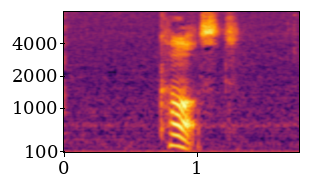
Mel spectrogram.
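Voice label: "cost", English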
